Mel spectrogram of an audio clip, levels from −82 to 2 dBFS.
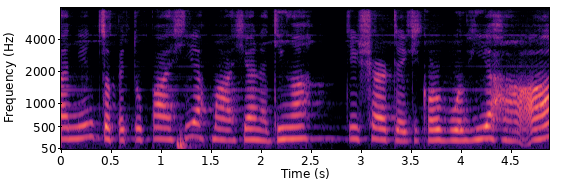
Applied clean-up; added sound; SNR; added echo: neural separator model SepFormer DNS4.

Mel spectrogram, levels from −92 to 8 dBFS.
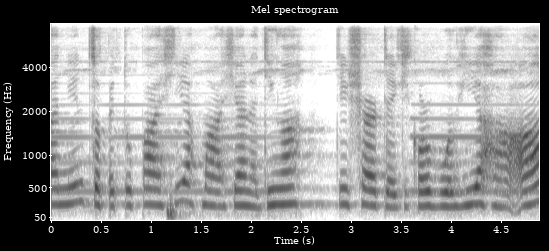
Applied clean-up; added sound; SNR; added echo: none; Wind instrument, woodwind instrument; 20 dB; reverberation time 1.1 s.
